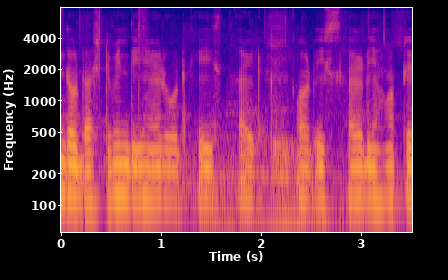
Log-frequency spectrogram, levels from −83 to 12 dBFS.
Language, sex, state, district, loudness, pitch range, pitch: Hindi, male, Chandigarh, Chandigarh, -18 LUFS, 110-115 Hz, 115 Hz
